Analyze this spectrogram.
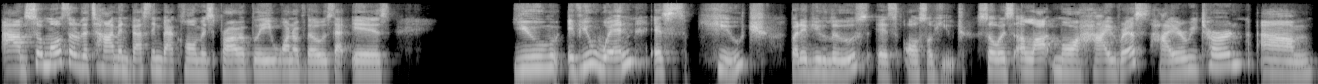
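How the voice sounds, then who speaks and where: Brief: woman in her 30s, Vietnamese accent, mid-pitched, patient and friendly, unpacks ideas step by step. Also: unhurried. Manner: friendly, thoughtful, explains things step by step. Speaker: guest real estate investor. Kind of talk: casual podcast interview.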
